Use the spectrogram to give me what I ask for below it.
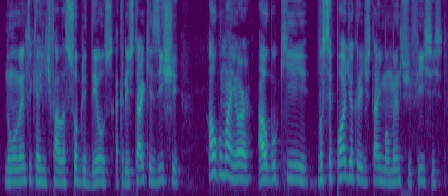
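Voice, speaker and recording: A man's voice: fairly high pitch, a little fast. A man with a Brazilian accent hosting a podcast in casual conversation. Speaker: podcast host.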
